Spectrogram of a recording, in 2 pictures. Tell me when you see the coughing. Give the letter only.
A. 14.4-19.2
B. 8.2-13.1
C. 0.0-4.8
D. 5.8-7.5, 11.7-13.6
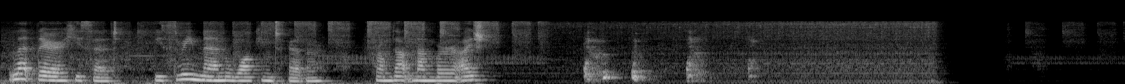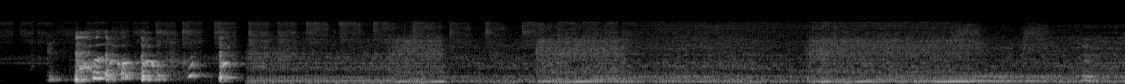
D.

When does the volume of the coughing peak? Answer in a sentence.
The volume of the coughing peaks at 12 seconds.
